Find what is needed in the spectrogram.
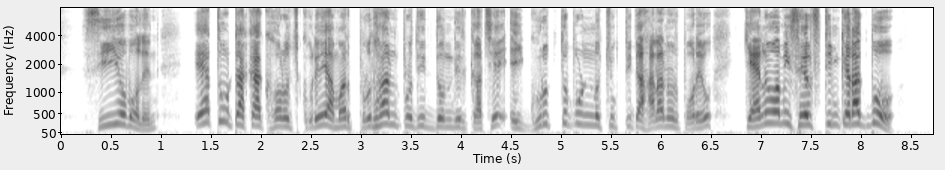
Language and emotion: Bengali, angry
